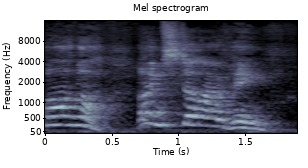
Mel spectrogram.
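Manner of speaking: put-on high cry, young man's voice. Narrating a scene, the speaker voices a young man crying out from beneath the chapel floor: young man crying out. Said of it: "you hear a young man's voice cry out".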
